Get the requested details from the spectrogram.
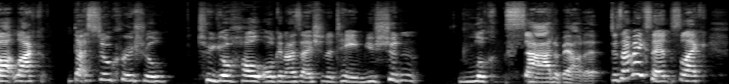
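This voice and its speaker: A woman speaks at a moderate pace with an Australian accent. Her pitch is high and varies in an ordinary way. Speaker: podcast co-host. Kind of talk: casual chat.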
